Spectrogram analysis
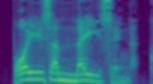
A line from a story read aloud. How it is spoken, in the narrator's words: Quintilius Rouse said, settling by our fire with a grunt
